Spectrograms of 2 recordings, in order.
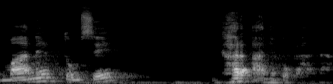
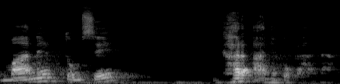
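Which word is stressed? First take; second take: घर; घर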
